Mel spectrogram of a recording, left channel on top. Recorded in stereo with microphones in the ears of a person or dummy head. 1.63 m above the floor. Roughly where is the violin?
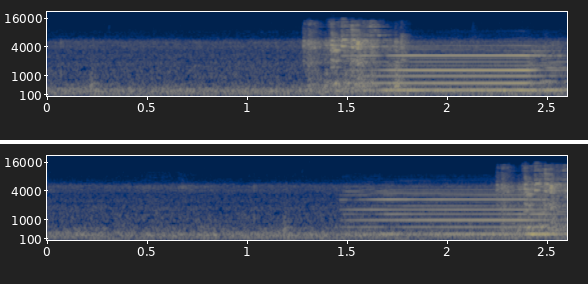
Right.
